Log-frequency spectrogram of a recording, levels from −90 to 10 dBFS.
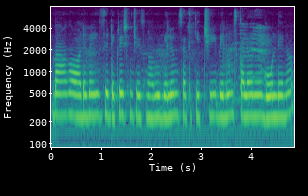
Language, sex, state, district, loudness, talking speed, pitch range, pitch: Telugu, female, Andhra Pradesh, Annamaya, -14 LUFS, 125 wpm, 235-245 Hz, 240 Hz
